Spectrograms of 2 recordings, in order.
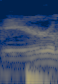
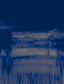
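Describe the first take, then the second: First: The word sounds like air. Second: The word sounds like her. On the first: "the word air" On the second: "You're supposed to say er technically"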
